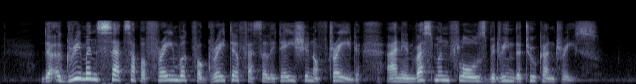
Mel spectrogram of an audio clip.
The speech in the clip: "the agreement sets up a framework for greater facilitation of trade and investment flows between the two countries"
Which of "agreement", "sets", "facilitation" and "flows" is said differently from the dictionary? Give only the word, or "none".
none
